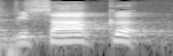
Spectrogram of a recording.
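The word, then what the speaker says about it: Visākha: When it is the male name, you pronounce it as visak.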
